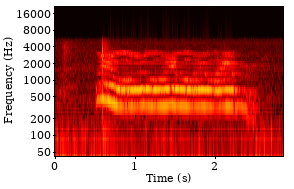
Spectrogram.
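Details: A Siberian Husky, on its second attempt at learning to howl, gives a steady, drawn-out howl that drops in pitch as it fades.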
